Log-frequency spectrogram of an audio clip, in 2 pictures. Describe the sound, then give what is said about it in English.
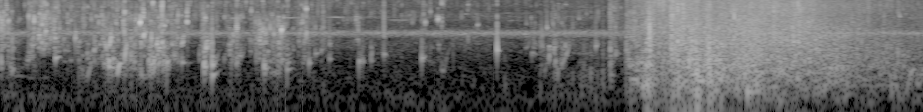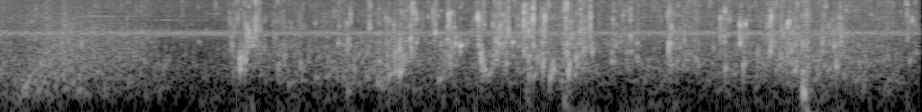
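Hands slap and drum on water in a loose rhythm, producing wet splashes and occasional deep, hollow thumps (the bass sound called gujan), with a longer rushing splash partway through and a steady high hum in the background; water drumming was traditionally done by Guguyalanji women. “Gujan means the bass sound when you drum on water.”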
